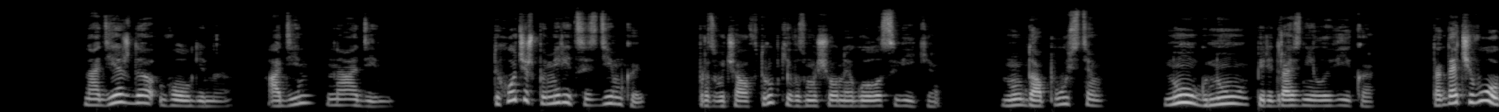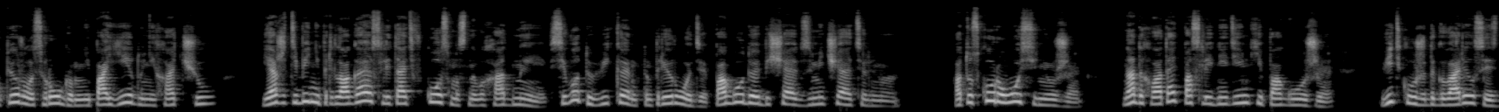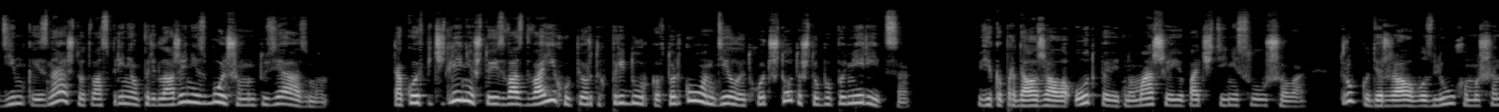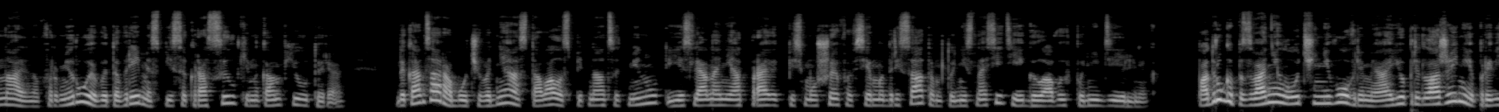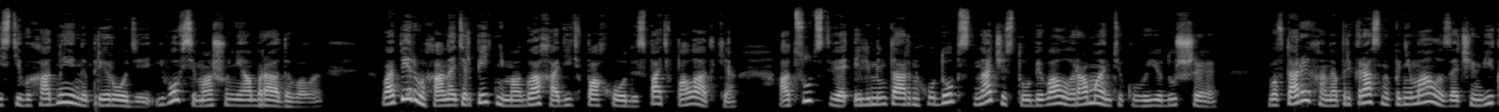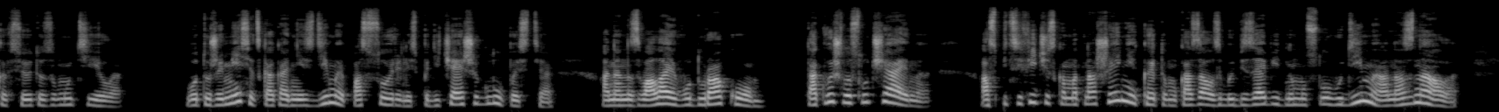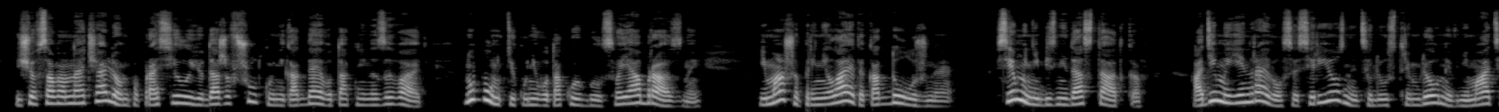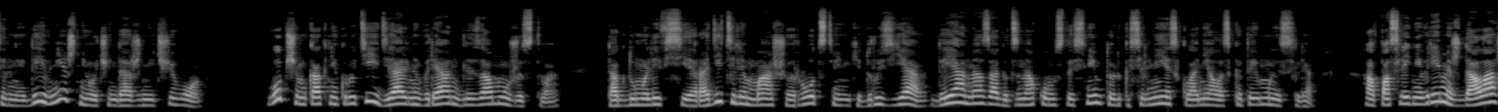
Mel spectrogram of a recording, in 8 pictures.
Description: Аудиокнига Один на один | Библиотека аудиокниг
Прослушать и бесплатно скачать фрагмент аудиокниги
